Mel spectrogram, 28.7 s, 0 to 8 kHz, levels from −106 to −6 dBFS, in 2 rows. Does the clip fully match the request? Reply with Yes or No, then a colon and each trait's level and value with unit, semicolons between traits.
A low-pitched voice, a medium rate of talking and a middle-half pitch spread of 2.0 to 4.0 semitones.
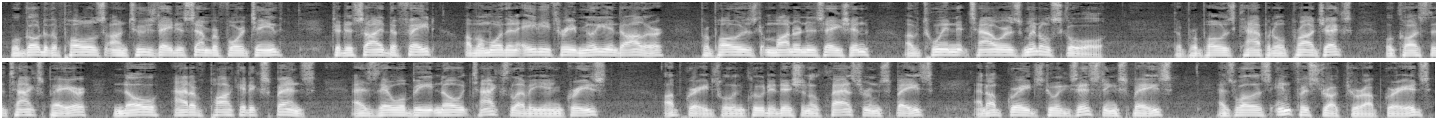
No: low, 100 Hz; slow, 130 wpm; average, 3.2 semitones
